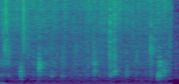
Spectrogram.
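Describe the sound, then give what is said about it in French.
A croque-monsieur sizzling in butter in a pan: a steady, quiet hiss with scattered soft crackles and pops, plus a low constant hum underneath, with no one speaking. “Les trucs qui crépitent dans le beurre là.”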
